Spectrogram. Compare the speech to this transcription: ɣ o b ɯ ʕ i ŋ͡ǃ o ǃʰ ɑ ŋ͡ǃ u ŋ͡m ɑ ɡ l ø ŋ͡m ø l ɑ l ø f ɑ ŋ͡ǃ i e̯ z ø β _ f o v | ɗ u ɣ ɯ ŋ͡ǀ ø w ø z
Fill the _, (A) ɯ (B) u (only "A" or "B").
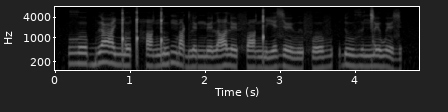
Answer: A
